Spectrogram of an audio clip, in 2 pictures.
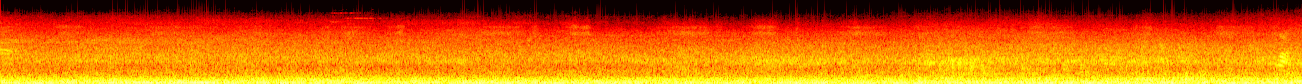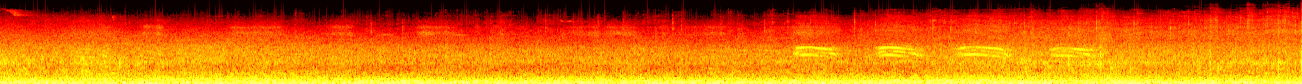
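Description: Wind blows outdoors with a steady low rumble.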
